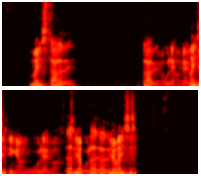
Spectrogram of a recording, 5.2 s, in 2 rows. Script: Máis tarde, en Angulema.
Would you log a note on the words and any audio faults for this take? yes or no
yes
